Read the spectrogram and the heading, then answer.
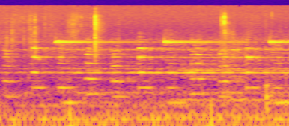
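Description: A game show countdown clock ticks steadily over a tense, plinking musical cue, with a few sharper clicks standing out. Fairly loud, with no talking.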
